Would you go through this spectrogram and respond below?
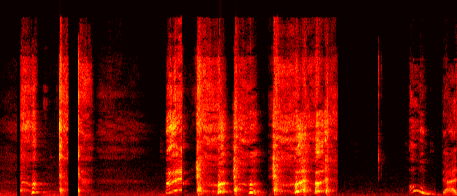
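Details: Cough after the first vape hit of the day: cough.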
